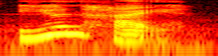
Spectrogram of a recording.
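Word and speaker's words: Unhei: it's spelled u n h e i it's pronounced Yuni oh it's youi the boy said like you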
